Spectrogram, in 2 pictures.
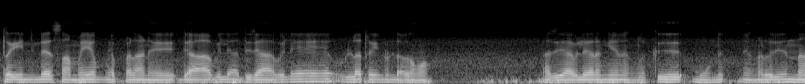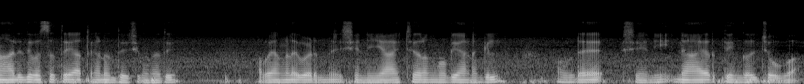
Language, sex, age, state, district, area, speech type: Malayalam, male, 18-30, Kerala, Kozhikode, rural, spontaneous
